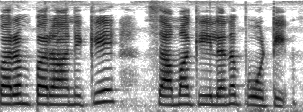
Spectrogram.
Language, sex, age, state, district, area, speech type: Telugu, female, 18-30, Telangana, Narayanpet, rural, spontaneous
